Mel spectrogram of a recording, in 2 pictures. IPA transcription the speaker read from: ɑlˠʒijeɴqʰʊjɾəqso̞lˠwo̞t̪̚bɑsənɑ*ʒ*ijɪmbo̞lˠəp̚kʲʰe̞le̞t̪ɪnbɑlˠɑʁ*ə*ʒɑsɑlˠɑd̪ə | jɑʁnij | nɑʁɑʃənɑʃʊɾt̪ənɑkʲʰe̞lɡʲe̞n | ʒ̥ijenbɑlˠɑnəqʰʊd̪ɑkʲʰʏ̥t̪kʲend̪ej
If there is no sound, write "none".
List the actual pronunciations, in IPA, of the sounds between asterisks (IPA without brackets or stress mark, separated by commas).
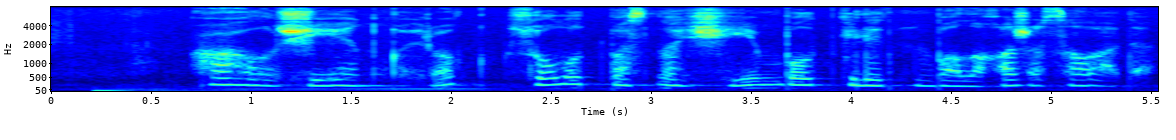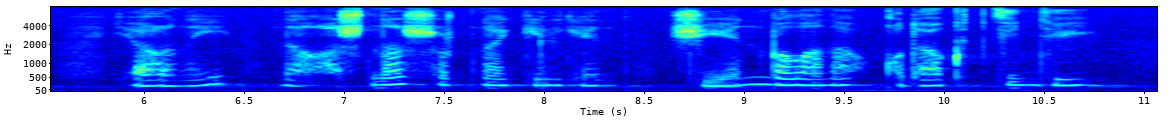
ʒ, ɑ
